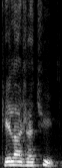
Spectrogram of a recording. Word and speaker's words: Quel âge as-tu: إذا هنا quel U لا تنطق، S لا تنطق كذلك. Quel âge as-tu?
